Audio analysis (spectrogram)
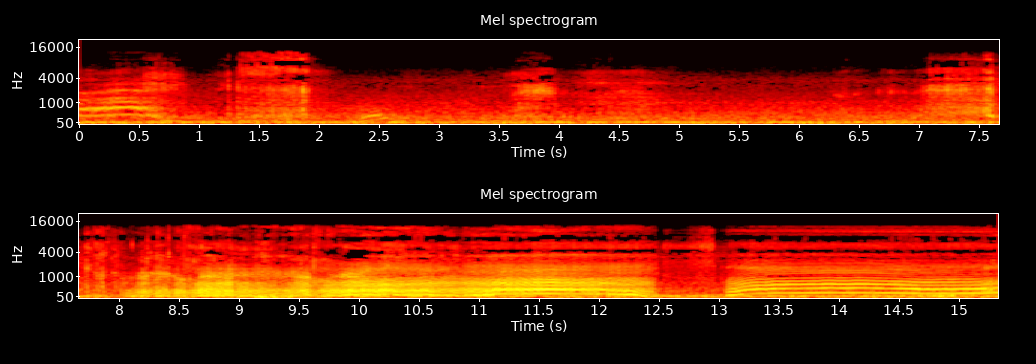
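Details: Savannah cat eating chicken, described as aggressive and energetic: after quiet scuffling, a rough, throaty growl builds for several seconds, breaks off, then resumes as a wavering, tonal moan-like growl rising and falling in pitch.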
